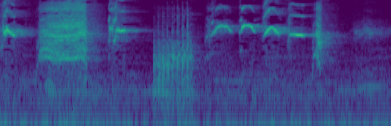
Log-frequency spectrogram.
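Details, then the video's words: Male Javan myna calling to a female: a loud harsh hissing burst, a whistled note, a lower rasp, then a string of short bright whistled chirps. "Jalak Kebo Jantan gacor Memanggil Betina"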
